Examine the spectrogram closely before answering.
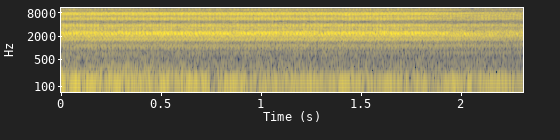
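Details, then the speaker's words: Homemade silent airbrush compressor with copper lines, running: soft hiss of air filling the tank over a faint low motor buzz; very quiet and smooth, normal running. "there you hear it again like i said very quiet here a little buzz in there i think that's the motor running now"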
